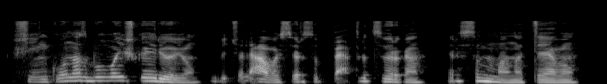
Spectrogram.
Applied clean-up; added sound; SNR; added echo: none; Rattle (instrument); 15 dB; none.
